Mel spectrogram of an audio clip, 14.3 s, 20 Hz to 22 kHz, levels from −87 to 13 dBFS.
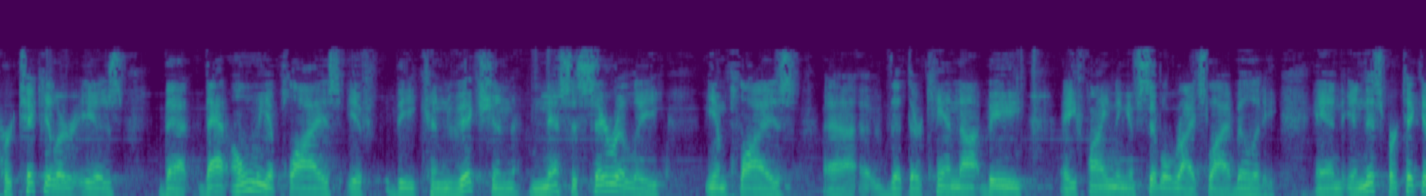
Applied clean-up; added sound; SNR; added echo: neural separator model SepFormer DNS4.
